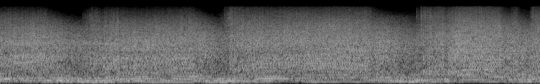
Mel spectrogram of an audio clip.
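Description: Monster truck engines running loudly and revving, the pitch rising and falling again and again.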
